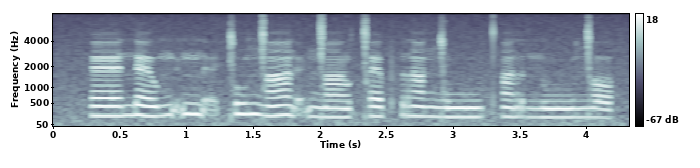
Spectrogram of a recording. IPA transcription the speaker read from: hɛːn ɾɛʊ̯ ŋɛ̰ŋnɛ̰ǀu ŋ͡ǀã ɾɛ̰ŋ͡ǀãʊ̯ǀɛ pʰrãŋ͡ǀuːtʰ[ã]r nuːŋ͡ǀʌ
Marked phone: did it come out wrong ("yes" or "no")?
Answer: no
